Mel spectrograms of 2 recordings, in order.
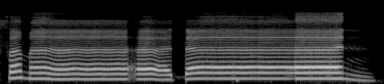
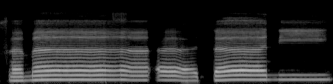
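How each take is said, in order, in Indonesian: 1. Kata itu berakhir tiba-tiba pada n sukun. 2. Kata itu berakhir dengan vokal akhir yang dipanjangkan. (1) "sukun pada nun ... Mati terus nun" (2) "mad asli pada ya ... dua harakat mad"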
